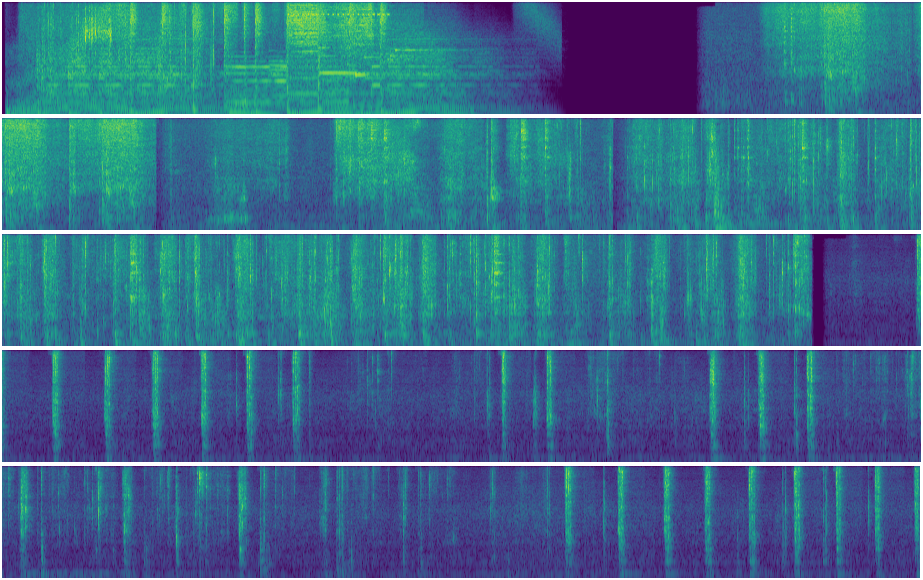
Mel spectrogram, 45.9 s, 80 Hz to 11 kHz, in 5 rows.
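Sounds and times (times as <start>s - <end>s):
slime squelching and crackling: 0.2s - 2.4s, 7.6s - 26.5s, 32.2s - 43.5s.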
